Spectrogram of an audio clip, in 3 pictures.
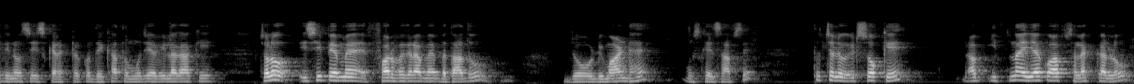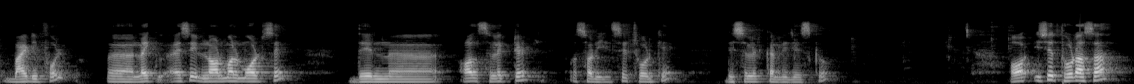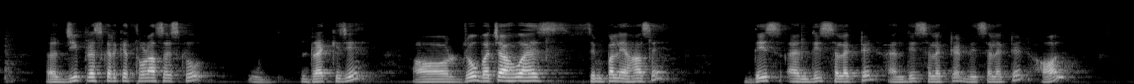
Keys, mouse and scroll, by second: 1.1 scroll down 1, 1.4 shift+middle click, 1.7 middle click, 2.5 scroll down 1, 2.7 middle click, 3.1 scroll up 1, 3.5 shift+middle click, 4.4 shift+middle click, 5.1 shift+middle click, 6.4 shift+middle click, 7.2 shift+middle click, 9.4 click, 11.4 middle click, 12.5 shift+click, 18.4 ctrl+click, 19.1 middle click, 20.9 shift+middle click, 21.5 shift+middle click, 23.3 g, 25.5 g, 25.9 middle click, 28.0 scroll up 2, 28.2 shift+middle click, 29.0 scroll up 2, 29.3 shift+middle click, 30.1 click, 31.2 shift+click, 33.2 shift+middle click.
